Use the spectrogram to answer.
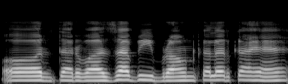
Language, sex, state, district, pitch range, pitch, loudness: Hindi, female, Haryana, Rohtak, 180-200 Hz, 190 Hz, -16 LUFS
